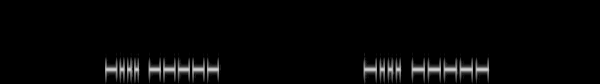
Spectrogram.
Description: Morse code, heard as a keyed tone, about 31 wpm, 700 Hz. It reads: B0 B0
